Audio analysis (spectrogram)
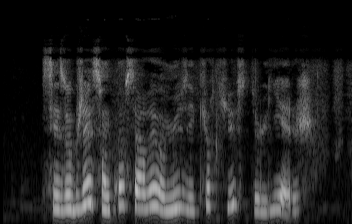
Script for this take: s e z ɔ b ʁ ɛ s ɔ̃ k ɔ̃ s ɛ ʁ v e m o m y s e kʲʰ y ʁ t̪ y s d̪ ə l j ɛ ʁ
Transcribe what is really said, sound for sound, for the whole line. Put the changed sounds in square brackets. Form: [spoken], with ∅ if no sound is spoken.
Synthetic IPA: s e z ɔ b [ʒ] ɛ s ɔ̃ k ɔ̃ s ɛ ʁ v e [∅] o m y [z] e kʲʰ y ʁ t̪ y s d̪ ə l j ɛ [ʒ]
